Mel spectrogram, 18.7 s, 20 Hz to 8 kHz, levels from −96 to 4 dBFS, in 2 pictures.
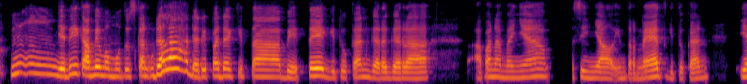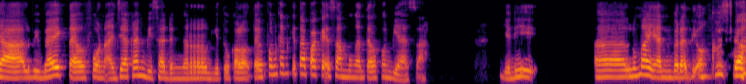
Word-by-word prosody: Mhm. 290 Hz, -3 st, -3 dB
Jadi 265 Hz, +6 st, +4 dB
kami 255 Hz, +1 st, +6 dB
memutuskan, 215 Hz, -1 st, -2 dB
"Udahlah! 400 Hz, -, +8 dB
Daripada 215 Hz, +1 st, 0 dB
kita 205 Hz, -1 st, -2 dB
bete," 220 Hz, +6 st, +5 dB
gitu 180 Hz, 0 st, -9 dB
kan, 205 Hz, 0 st, -3 dB
"gara-gara," 170 Hz, -1 st, -1 dB, 0.6 s
apa -, -, -5 dB
namanya, 195 Hz, +3 st, -5 dB, 0.3 s
"sinyal 175 Hz, -3 st, -4 dB
internet," 190 Hz, +6 st, -2 dB
gitu 165 Hz, -1 st, -13 dB
kan. 165 Hz, +3 st, -5 dB, 0.4 s
"Ya, 185 Hz, -4 st, +4 dB
lebih 185 Hz, 0 st, -5 dB
baik 245 Hz, +6 st, +4 dB
telfon 175 Hz, +1 st, -1 dB
aja 200 Hz, +6 st, -3 dB
kan 240 Hz, -1 st, 0 dB
bisa 180 Hz, -3 st, -4 dB
denger," 160 Hz, 0 st, -6 dB, 0.2 s
gitu. 155 Hz, -, -9 dB
Kalo -, -, -2 dB
telpon 270 Hz, +7 st, -3 dB
kan 295 Hz, -1 st, -8 dB
kita 280 Hz, -, 0 dB
pake 255 Hz, -1 st, 0 dB
sambungan 195 Hz, -3 st, -5 dB
telpon 180 Hz, +1 st, -5 dB
biasa. 140 Hz, -, -8 dB, 1.0 s
Jadi, 195 Hz, -, -4 dB, 0.7 s
eee, 200 Hz, +1 st, +1 dB
lumayan, 225 Hz, -6 st, +2 dB
berat 190 Hz, 0 st, +1 dB
di -, -, -8 dB
ongkos. 250 Hz, +7 st, -4 dB
Loh? 235 Hz, -1 st, +8 dB
200 Hz, 130 wpm, -25 LUFS, 180-225 Hz, 1.0 s, Udahlah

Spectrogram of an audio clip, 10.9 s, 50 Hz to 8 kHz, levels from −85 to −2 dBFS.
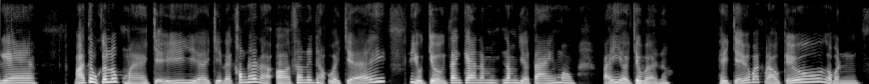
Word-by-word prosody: ra, 210 Hz, +1 st, 0 dB, 0.5 s
mãi -, -, +5 dB
tới 315 Hz, -, +7 dB
một 275 Hz, -, +2 dB
cái 265 Hz, +1 st, +5 dB
lúc 305 Hz, +1 st, +3 dB
mà 175 Hz, -4 st, -3 dB
chị -, -, -1 dB, 0.5 s
về 175 Hz, 0 st, -2 dB
chị 190 Hz, +3 st, -1 dB
lại 185 Hz, 0 st, -2 dB
không 245 Hz, +4 st, +2 dB
thấy 295 Hz, +2 st, +3 dB
là, 215 Hz, -7 st, -1 dB
"Ờ, 180 Hz, 0 st, +3 dB
sao 240 Hz, +6 st, +2 dB
nay 240 Hz, 0 st, -1 dB
đi 230 Hz, -, -3 dB
học 200 Hz, -, -6 dB
về 180 Hz, -, +1 dB
trễ?" 180 Hz, +9 st, 0 dB, 0.4 s
Thí 270 Hz, -, +2 dB
dụ 195 Hz, -5 st, +4 dB
trường 180 Hz, -3 st, +4 dB
tan 220 Hz, +1 st, +2 dB
ca 225 Hz, -1 st, +3 dB
năm 220 Hz, -1 st, -4 dB
năm 215 Hz, 0 st, 0 dB
giờ 185 Hz, -4 st, -1 dB
tan, 205 Hz, 0 st, +1 dB
đúng 230 Hz, -, -4 dB
hông, 200 Hz, -3 st, -3 dB, 0.4 s
7:00 220 Hz, -6 st, +1 dB
chưa 205 Hz, -, +6 dB
về 170 Hz, -4 st, -2 dB
nữa. 175 Hz, +3 st, -6 dB, 0.6 s
Thì 195 Hz, -2 st, +1 dB
chị 180 Hz, +1 st, -1 dB
mới 230 Hz, +4 st, -1 dB
bắt 270 Hz, -2 st, -4 dB
đầu, 185 Hz, -3 st, 0 dB
kiểu, 200 Hz, +7 st, +1 dB, 0.3 s
rồi 200 Hz, -, 0 dB
mình, 180 Hz, 0 st, -5 dB
205 Hz, 245 wpm, -22 LUFS, 180-225 Hz, 0.6 s, tới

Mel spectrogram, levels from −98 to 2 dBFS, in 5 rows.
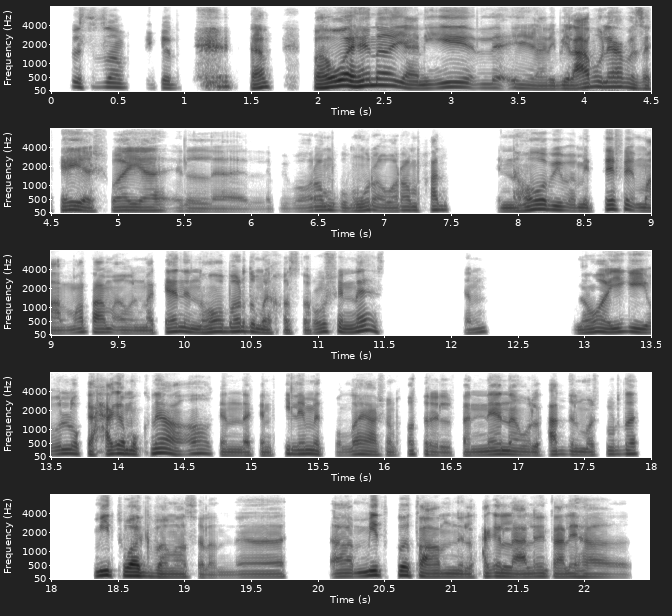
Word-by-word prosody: بالضبط 150 Hz, -2 st, -4 dB, 0.2 s
كده، 125 Hz, -2 st, -5 dB, 0.5 s
تمام، 145 Hz, +6 st, +3 dB, 0.3 s
فهو 160 Hz, +10 st, +9 dB
هنا 210 Hz, +3 st, +8 dB
يعني 120 Hz, -8 st, +1 dB
إيه 155 Hz, +4 st, +2 dB
ال 130 Hz, 0 st, -11 dB, 0.2 s
يعني 105 Hz, -2 st, -5 dB
بيلعبوا 135 Hz, +10 st, +4 dB
لعبة 165 Hz, -4 st, +2 dB
ذكيّة 115 Hz, +1 st, 0 dB
شوية، 110 Hz, +2 st, -2 dB
ال 90 Hz, -5 st, -13 dB
اللي 80 Hz, -1 st, -16 dB
بيبقى 90 Hz, +1 st, -19 dB
وراهم 120 Hz, +4 st, -5 dB
جمهور 110 Hz, +4 st, -6 dB
أو 100 Hz, -1 st, -7 dB
وراهم 120 Hz, +4 st, -5 dB
حد 130 Hz, +1 st, -3 dB, 0.4 s
إن 95 Hz, -, -2 dB
هو 125 Hz, +11 st, +3 dB
بيبقى 125 Hz, -7 st, -1 dB
متّفق 145 Hz, +10 st, -1 dB
مع 105 Hz, -3 st, -4 dB
المطعَم 120 Hz, +5 st, -3 dB
أو 95 Hz, -1 st, -8 dB
المكان 90 Hz, +11 st, -2 dB
إن 115 Hz, -5 st, -1 dB
هو 125 Hz, +5 st, +1 dB
برضه 140 Hz, -1 st, 0 dB
ما 105 Hz, -, 0 dB
يخسّروش 100 Hz, +9 st, -6 dB
الناس 150 Hz, +6 st, +1 dB, 0.6 s
تمام، 115 Hz, +6 st, -9 dB, 0.7 s
إن 100 Hz, -, -6 dB
هو 120 Hz, +4 st, +1 dB
ييجي 125 Hz, +1 st, +2 dB
يقول 125 Hz, +5 st, 0 dB
له 130 Hz, -, 0 dB
كحاجة 130 Hz, +4 st, +2 dB
مقنِعة 145 Hz, +2 st, +2 dB
آه، 135 Hz, +5 st, -4 dB
كان 95 Hz, -2 st, -4 dB
كان 90 Hz, -1 st, -8 dB
في 135 Hz, -, -3 dB
limit 125 Hz, -4 st, 0 dB
والله 100 Hz, +6 st, -5 dB
عشان 105 Hz, -5 st, -3 dB
خاطر 115 Hz, -2 st, -6 dB
الفنانة 100 Hz, +5 st, -1 dB
والحد 110 Hz, +4 st, -4 dB
المشهور 105 Hz, +3 st, -5 dB
ده 125 Hz, +1 st, -1 dB, 0.4 s
100 155 Hz, +1 st, +8 dB
وجبة 120 Hz, -7 st, +7 dB
مثلًا 90 Hz, -4 st, -7 dB
آآ 95 Hz, +1 st, -6 dB, 0.4 s
آآ 115 Hz, +1 st, -1 dB
100 140 Hz, +6 st, +6 dB
قِطعة 105 Hz, -7 st, +4 dB
من 105 Hz, 0 st, -2 dB
الحاجة 105 Hz, +4 st, -3 dB
اللي 110 Hz, -3 st, +1 dB
أعلنِت 105 Hz, +2 st, -2 dB
عليها 100 Hz, -3 st, -3 dB
115 Hz, 180 wpm, -24 LUFS, 100-130 Hz, 0.7 s, فهو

